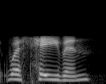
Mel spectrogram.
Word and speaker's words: West Haven: Now, here's how they say it. They're like, if you say, where do you live? They're like, West Haven. It's like emphasis on the haven.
